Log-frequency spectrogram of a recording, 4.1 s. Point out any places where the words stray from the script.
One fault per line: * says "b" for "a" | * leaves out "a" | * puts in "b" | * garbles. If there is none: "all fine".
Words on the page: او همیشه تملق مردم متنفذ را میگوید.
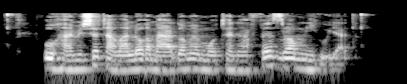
all fine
